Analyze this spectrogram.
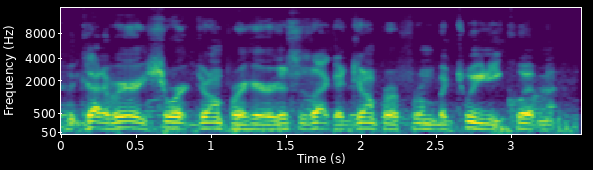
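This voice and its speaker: A middle-aged American hobbyist at a wooden workbench indoors gives radio tips in a folksy, informal, hands-on way. His voice is on the low side with fairly even intonation, and he talks fast on a low-quality recording.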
